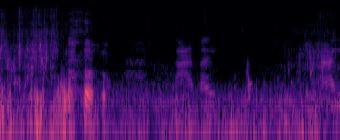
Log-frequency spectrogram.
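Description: Water splashing and dripping as a gill net is pulled by hand out of the water over a wooden boat's side, busiest and loudest in the first second and a half.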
